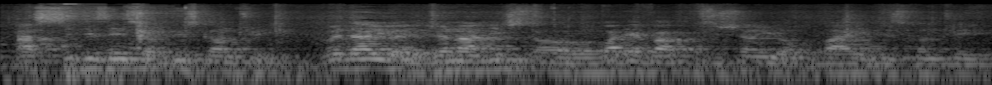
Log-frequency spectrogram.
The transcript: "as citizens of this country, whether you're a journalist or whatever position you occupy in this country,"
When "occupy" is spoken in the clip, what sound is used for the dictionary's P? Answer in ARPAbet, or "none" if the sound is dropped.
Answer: none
